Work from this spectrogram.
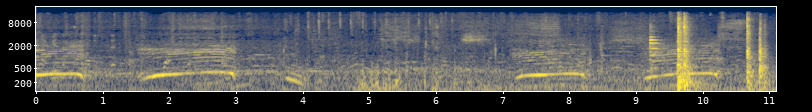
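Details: Cattle at a market being loaded onto a truck, the biggest said to weigh nearly one ton; repeated low drawn-out moos with arching tones, several in a row, over crowd noise and clanks.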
